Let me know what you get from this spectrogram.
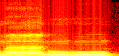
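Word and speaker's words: مَالُهُ: Maluhu maluhu, jangan maluhu, ma-nya panjang 2 harokat, mad tabi'i juga.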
